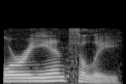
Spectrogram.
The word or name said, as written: orientally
